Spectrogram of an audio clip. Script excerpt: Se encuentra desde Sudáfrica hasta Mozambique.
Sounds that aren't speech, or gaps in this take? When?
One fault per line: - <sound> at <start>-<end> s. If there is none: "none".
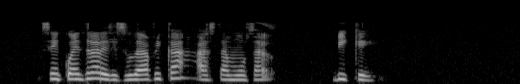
none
